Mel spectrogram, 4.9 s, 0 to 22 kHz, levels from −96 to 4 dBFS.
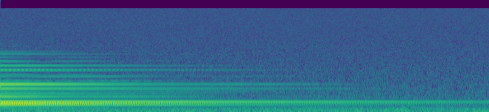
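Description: No technical faults are audible.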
